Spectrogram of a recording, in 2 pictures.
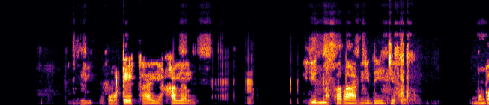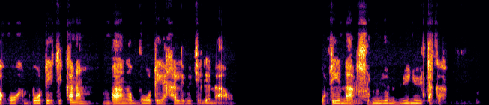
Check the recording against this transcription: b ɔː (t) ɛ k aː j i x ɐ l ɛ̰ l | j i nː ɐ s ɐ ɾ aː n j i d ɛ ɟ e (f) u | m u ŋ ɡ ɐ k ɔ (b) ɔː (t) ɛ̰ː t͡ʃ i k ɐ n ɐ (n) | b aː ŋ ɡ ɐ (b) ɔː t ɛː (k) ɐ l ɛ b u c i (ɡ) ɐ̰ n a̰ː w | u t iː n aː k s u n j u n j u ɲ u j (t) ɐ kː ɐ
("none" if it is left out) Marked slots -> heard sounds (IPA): t, f, b, t, m, b, x, ɡ, t

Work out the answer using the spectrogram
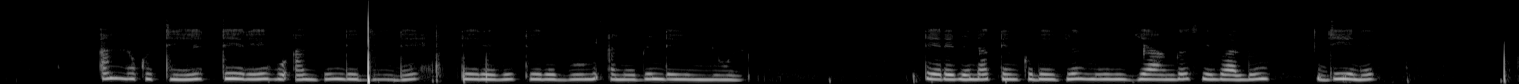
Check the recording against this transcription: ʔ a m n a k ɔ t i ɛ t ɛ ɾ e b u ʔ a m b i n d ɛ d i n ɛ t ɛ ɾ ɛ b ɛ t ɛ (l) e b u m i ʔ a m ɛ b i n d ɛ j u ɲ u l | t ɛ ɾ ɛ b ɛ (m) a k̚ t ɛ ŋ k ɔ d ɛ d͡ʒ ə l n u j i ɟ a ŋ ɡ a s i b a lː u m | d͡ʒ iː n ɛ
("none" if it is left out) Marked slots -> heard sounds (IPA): ɾ, n

